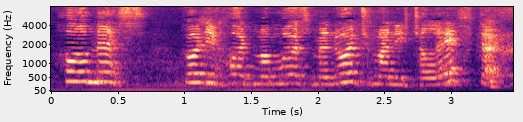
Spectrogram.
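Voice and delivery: put-on high and loud broad Glasgow girl; broad Glasgow schoolgirl. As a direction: pipe up like a Glasgow pupil handing over money. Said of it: "asked her".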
